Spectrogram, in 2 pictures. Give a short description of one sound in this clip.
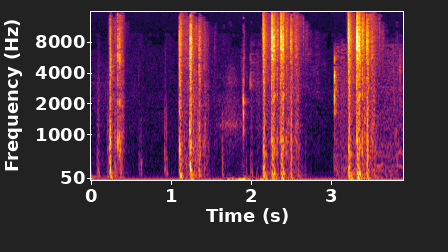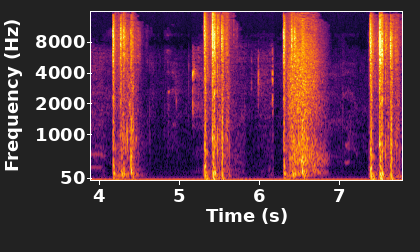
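Horse hooves clop on the ground in a steady gait.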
